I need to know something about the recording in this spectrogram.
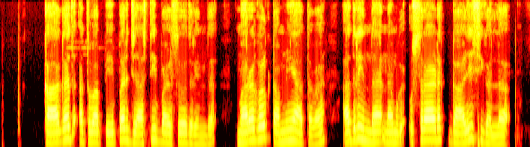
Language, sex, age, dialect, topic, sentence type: Kannada, female, 25-30, Northeastern, agriculture, statement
